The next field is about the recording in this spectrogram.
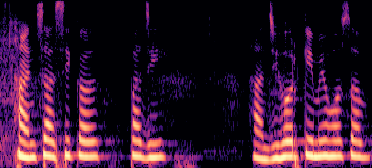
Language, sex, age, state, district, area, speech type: Punjabi, female, 18-30, Punjab, Shaheed Bhagat Singh Nagar, urban, spontaneous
